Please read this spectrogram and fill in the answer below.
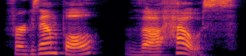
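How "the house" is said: THE as "thuh" before house; short THE, H sounded in house. Shown as a demonstration. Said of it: "pay attention to the sound".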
